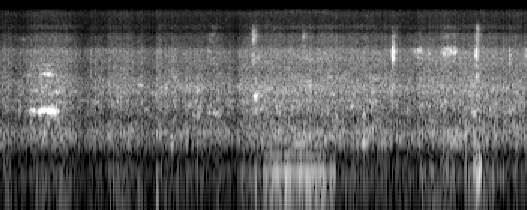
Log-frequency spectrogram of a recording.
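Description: A young man chews food noisily with his mouth open.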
